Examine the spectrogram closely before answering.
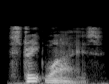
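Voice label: "streetwise", American English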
